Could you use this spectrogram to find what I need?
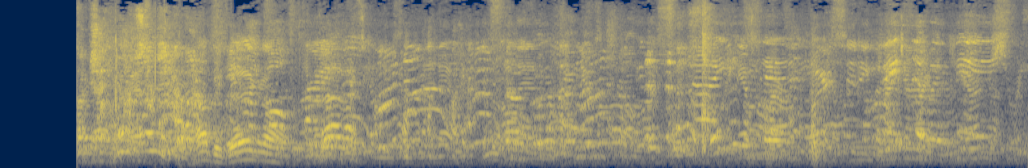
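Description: Many men and women chatter and talk over one another nearby.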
